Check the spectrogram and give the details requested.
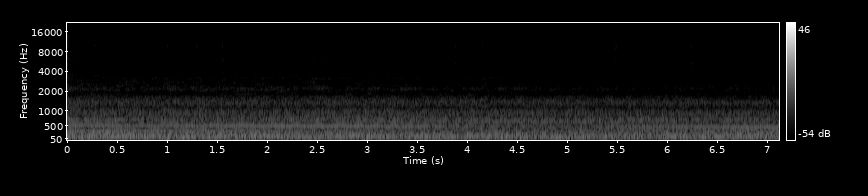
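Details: Car with a worn left-front wheel bearing: a steady low roar and hum from underneath above 20–30 mph. Tires showed no irregular wear and the wheel passed the shake test. Replacing the hub assembly cured it.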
